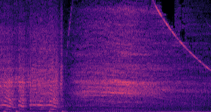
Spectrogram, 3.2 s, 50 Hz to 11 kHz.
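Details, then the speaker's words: Salvaged crashed 2015 Subaru STI with new battery fitted: starter cranks in quick even pulses for about a second, never catches; cranks but won't start, owner suspects a crash safety cutoff or fuse. "so unfortunately we weren't able to start it seems like it wants to go but we think it could be a some sort of safety thing"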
